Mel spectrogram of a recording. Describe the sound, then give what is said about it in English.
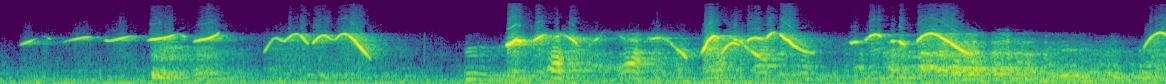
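Several bursts of human whistling, with quick rising and falling glides repeated in short phrases, clear over a faint low background hum. “Well, we may as well whistle at each other.”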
